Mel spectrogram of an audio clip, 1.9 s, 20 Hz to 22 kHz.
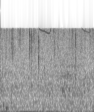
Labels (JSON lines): {"label": "biophony, dolphin", "recorder": "SoundTrap 500"}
